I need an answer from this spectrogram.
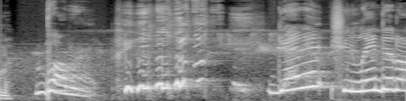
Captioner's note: laughs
